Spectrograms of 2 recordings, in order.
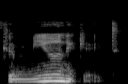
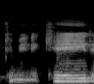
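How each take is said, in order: First: The stress falls on the second syllable. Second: The stress falls on the last syllable. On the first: The speaker calls it right. "the first word that we need to learn how to pronounce" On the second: The speaker calls it wrong. "I hear some learners say communicate"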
